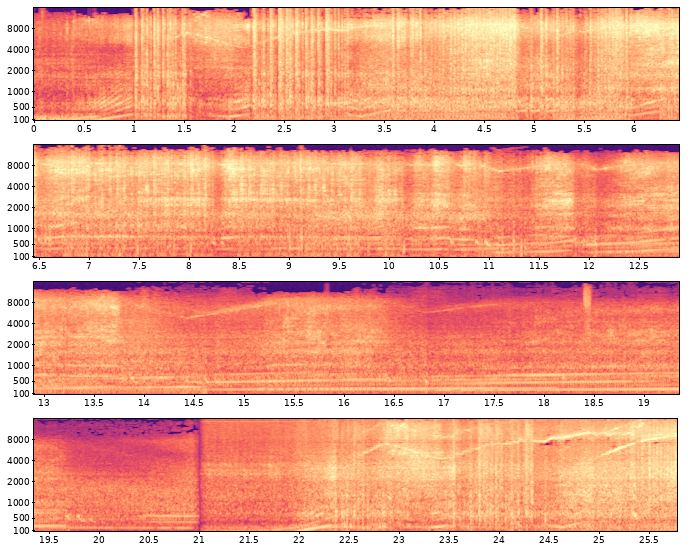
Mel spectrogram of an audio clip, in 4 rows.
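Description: Turbocharged Toyota Supra Mk4 straight-six engines revving hard while the cars spin their rear tyres in burnouts. Between about 12 and 20 seconds in, an engine climbs in pitch in steps as a car pulls away through the gears. After a short dip about 21 seconds in, loud revving and wheelspin start again.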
